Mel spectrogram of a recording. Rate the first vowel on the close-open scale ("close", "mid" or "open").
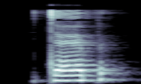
open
